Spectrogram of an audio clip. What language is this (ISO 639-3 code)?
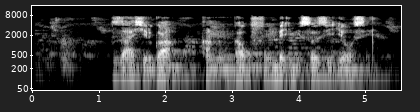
kin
